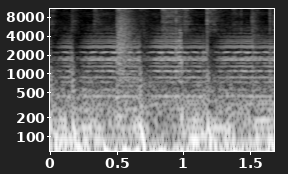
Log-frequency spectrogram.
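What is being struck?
Nothing is struck.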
